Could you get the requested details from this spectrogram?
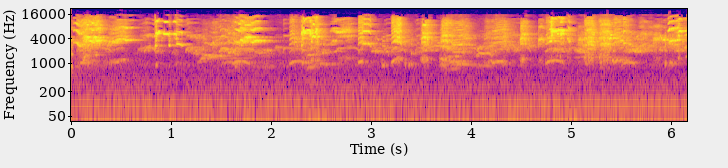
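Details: Green parrot at lunch time giving a busy run of harsh, high squawks and scratchy chirps in quick irregular bursts.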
